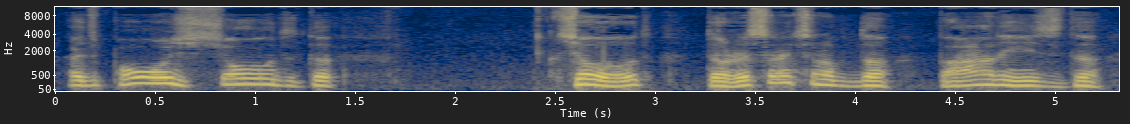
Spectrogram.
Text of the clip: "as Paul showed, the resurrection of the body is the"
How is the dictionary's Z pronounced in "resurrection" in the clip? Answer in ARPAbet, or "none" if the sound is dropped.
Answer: S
